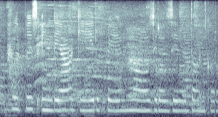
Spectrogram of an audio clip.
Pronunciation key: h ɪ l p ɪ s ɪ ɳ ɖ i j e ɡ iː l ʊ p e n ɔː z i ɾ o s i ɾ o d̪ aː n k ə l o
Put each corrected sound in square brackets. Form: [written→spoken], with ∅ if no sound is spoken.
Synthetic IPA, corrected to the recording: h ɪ l p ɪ s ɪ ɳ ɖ i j [e→a] ɡ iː [l→ɾ] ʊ p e n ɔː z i ɾ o [s→z] i ɾ o d̪ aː n k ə [l→ɾ] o

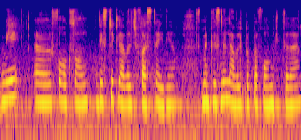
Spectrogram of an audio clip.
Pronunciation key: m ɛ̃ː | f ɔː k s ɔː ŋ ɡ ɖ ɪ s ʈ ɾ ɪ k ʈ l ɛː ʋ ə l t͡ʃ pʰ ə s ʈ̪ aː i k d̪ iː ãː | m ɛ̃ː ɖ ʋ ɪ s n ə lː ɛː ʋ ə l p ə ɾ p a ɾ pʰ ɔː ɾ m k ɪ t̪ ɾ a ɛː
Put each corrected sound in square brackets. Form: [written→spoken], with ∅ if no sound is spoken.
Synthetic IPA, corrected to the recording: m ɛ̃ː | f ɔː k s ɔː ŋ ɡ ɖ ɪ s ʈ ɾ ɪ k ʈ l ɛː ʋ ə l t͡ʃ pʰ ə s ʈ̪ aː i [k→∅] d̪ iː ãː | m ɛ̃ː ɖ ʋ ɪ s n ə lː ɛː ʋ ə l p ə ɾ p [a→ə] ɾ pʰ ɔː ɾ m k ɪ t̪ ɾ a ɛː

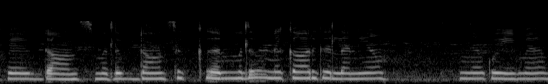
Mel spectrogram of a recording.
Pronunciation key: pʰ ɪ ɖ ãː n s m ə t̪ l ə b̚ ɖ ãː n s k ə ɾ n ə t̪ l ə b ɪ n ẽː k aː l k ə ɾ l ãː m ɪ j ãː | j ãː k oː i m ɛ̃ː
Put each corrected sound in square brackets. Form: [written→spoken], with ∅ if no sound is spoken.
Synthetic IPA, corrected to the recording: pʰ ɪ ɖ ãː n s m ə t̪ l ə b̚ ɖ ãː n s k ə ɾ [n→m] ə t̪ l ə b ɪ n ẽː k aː [l→ɾ] k ə ɾ l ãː [m→n] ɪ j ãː | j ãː k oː i m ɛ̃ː

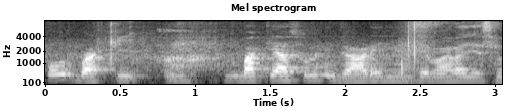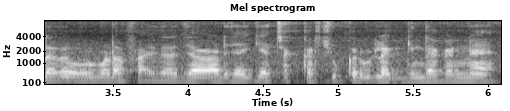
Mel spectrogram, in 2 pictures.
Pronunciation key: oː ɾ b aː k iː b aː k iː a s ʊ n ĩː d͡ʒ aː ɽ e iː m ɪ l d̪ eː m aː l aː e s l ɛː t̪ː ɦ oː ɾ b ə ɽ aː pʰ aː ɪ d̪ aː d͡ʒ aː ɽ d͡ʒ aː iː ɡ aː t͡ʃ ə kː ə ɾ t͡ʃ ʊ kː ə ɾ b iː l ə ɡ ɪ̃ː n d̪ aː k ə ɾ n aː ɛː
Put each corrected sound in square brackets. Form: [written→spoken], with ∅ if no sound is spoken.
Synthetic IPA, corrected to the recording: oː ɾ b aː k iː b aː k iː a s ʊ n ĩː d͡ʒ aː ɽ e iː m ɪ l d̪ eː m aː [l→ɾ] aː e s l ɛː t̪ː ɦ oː ɾ b ə ɽ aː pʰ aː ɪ d̪ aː d͡ʒ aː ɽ d͡ʒ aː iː ɡ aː t͡ʃ ə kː ə ɾ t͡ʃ ʊ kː ə ɾ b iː l ə ɡ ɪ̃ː n d̪ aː k ə ɾ n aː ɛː

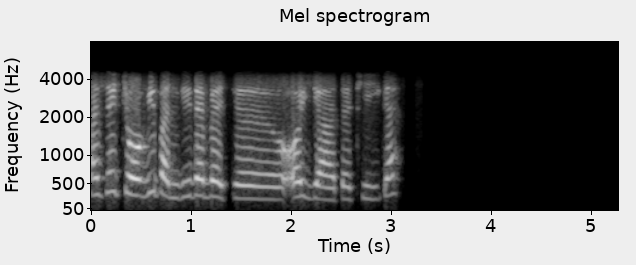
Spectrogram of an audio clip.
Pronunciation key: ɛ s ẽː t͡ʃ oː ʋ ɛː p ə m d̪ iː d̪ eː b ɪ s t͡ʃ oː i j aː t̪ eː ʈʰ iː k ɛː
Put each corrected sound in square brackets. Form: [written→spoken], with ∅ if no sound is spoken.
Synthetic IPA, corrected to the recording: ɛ s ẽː t͡ʃ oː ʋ [ɛː→iː] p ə [m→n] d̪ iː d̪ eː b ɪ [s→∅] t͡ʃ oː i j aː t̪ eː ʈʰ iː k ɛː

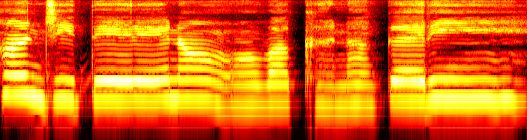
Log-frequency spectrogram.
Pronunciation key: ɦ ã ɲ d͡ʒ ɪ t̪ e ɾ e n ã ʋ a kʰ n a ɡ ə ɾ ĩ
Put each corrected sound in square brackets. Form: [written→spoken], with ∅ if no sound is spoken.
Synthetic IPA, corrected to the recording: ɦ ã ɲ d͡ʒ [ɪ→i] t̪ e ɾ e n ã ʋ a kʰ n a [ɡ→k] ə ɾ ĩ

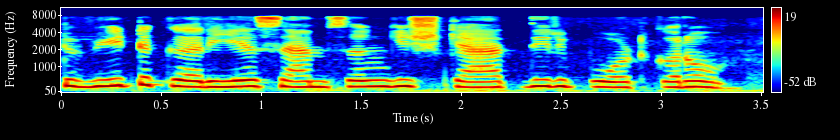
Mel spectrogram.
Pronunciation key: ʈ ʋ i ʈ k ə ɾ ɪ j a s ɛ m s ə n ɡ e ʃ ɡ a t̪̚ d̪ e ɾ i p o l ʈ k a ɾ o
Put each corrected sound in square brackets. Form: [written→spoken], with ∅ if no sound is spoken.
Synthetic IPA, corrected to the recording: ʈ ʋ i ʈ k ə ɾ [ɪ→i] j [a→e] s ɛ m s ə [n→ŋ] ɡ [e→i] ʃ [ɡ→k] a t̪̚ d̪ [e→i] ɾ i p o [l→ɾ] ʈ k [a→ə] ɾ o

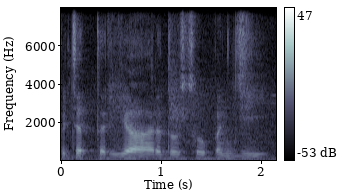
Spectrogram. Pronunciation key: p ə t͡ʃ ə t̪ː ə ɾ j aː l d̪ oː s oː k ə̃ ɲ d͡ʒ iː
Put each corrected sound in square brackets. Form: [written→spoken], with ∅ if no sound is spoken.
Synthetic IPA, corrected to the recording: p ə t͡ʃ ə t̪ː ə ɾ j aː [l→ɾ] d̪ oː s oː [k→p] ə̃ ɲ d͡ʒ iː

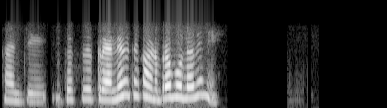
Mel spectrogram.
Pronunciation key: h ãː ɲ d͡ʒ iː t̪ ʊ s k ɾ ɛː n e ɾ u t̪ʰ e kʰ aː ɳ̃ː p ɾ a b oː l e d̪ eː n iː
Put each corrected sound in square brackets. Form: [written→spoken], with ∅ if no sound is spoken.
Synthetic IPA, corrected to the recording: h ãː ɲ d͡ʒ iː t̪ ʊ s k ɾ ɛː n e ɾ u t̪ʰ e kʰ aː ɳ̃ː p ɾ a b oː l [e→a] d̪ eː n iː

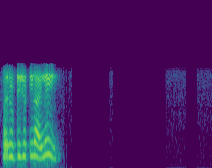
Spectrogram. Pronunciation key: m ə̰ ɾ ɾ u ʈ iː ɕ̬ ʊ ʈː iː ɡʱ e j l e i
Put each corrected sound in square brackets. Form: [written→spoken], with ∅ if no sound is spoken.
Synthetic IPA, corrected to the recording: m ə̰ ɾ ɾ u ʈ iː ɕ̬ [ʊ→u] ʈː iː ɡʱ [e→a] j l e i

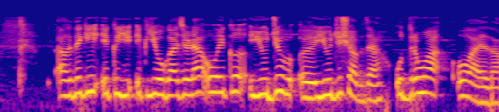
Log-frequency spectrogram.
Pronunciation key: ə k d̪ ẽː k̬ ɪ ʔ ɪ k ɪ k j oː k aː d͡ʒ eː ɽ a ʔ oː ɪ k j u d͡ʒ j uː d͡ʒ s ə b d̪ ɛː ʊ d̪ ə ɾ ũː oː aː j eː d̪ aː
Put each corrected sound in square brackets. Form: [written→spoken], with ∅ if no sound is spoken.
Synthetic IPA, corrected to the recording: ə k d̪ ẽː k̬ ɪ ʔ ɪ k ɪ k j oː [k→ɡ] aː d͡ʒ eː ɽ a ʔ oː ɪ k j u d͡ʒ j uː d͡ʒ [s→ʃ] ə b d̪ ɛː ʊ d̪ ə ɾ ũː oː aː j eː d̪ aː

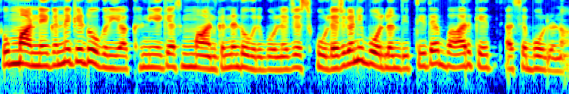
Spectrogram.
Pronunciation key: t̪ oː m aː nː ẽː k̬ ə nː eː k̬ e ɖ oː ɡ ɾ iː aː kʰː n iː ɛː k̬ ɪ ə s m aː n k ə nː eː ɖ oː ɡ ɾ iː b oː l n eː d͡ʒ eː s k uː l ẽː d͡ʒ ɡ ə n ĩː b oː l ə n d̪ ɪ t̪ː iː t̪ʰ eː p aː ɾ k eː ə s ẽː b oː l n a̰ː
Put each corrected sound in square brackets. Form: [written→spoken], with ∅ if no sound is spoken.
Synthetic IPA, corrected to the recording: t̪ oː m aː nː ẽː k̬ ə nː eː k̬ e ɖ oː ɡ ɾ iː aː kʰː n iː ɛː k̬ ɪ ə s m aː n k ə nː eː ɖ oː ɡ ɾ iː b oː l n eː d͡ʒ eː s k uː l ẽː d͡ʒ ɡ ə n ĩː b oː l ə n d̪ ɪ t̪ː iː [t̪ʰ→t̪] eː [p→b] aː ɾ k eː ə s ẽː b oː l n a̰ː

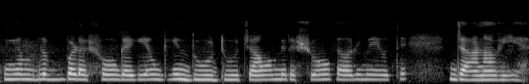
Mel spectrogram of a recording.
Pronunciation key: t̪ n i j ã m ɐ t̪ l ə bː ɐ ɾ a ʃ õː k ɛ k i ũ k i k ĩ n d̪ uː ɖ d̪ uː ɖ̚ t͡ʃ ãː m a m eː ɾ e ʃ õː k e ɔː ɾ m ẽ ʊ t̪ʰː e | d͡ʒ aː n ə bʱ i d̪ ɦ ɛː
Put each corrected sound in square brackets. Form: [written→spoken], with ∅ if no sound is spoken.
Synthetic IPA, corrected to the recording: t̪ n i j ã m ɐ t̪ l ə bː ɐ [ɾ→ɽ] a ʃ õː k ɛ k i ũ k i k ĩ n d̪ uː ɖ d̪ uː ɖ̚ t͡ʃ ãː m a m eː ɾ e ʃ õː k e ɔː ɾ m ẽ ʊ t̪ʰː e | d͡ʒ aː n [ə→a] bʱ i [d̪→∅] ɦ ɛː

